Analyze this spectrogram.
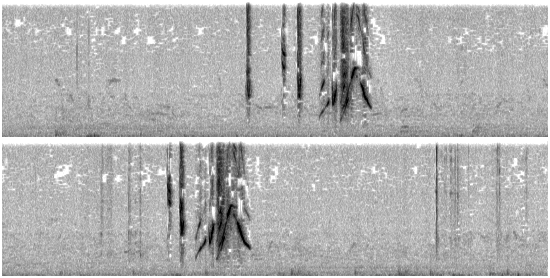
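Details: European goldfinch song for training: two short twittering bursts of high chirps, each ending in a quick descending sweep, about four seconds apart over a quiet low rumble.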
